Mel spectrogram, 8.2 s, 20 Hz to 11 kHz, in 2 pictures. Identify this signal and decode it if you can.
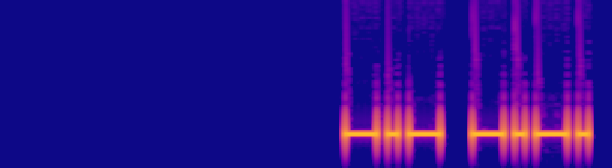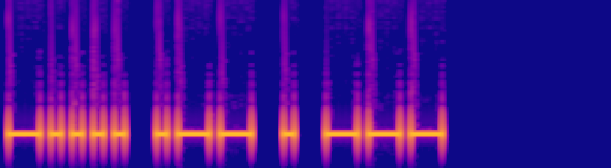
Morse code, heard as a keyed tone, about 17 wpm, 700 Hz. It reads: KC6WEO
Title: USA Call Signs - 6 Characters - Repeated 2x - 17wpm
